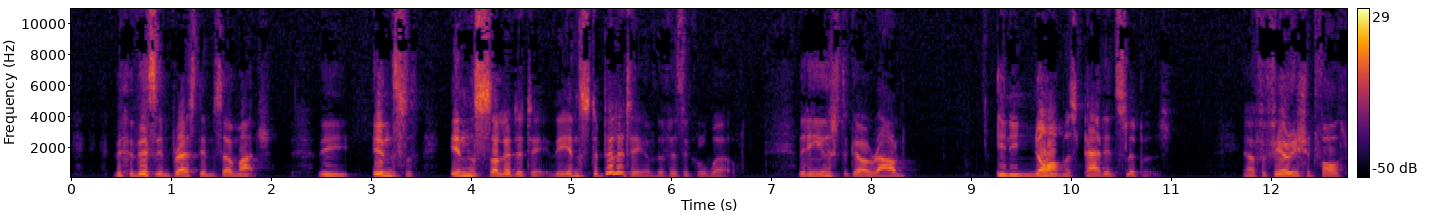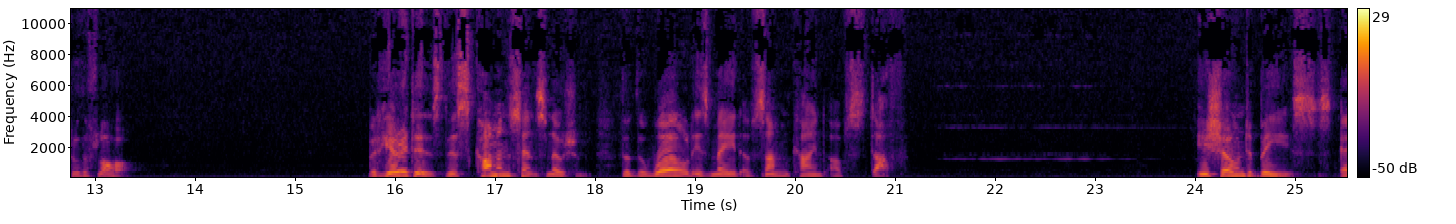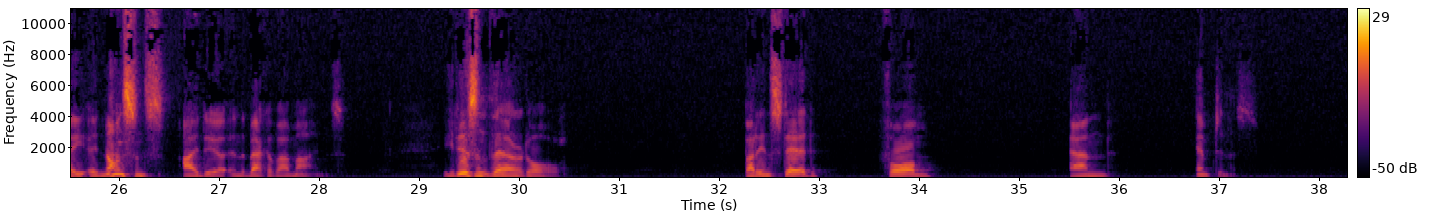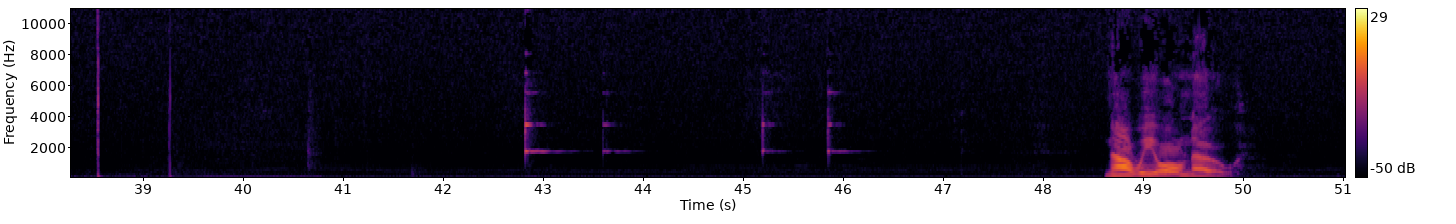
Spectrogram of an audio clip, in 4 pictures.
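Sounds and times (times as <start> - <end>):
faint recording hiss: 0.0 - 51.0
thin steady high tone: 18.5 - 26.6, 42.7 - 48.5
brush tapping ceramic bowl: 42.8 - 44.0, 45.1 - 46.3.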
